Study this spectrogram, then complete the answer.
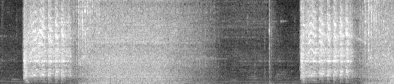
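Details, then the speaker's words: Engine cranks and starts promptly with a battery charger hooked up: brisk starter whir under a second, then it catches and runs, twice. Without the charger it sometimes only clicks; low battery voltage, not the starter, is the cause. "every time it starts with the charger, but not every time without it hooked up."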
